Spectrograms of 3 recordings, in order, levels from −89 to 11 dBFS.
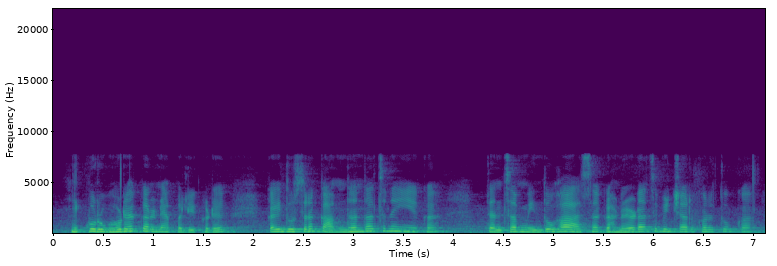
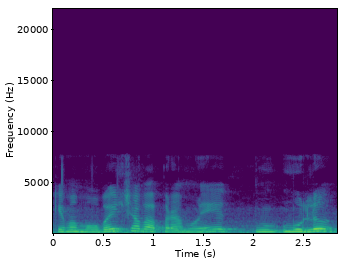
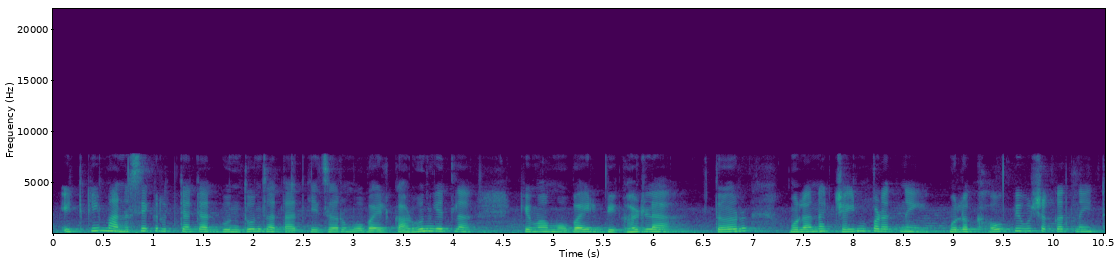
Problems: none marked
